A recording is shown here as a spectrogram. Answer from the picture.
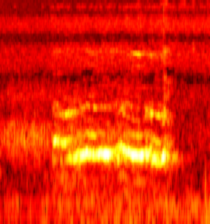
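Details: Pet cat named Shadow greeting its owner arriving home, a drawn-out tonal meow with a slightly rising then level, wavering pitch lasting about a second, indoors in a small room with a person saying hello.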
